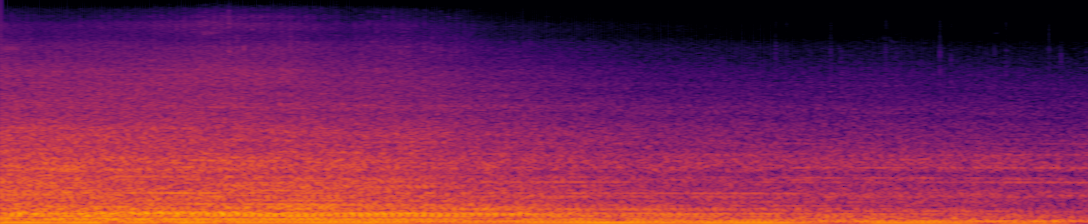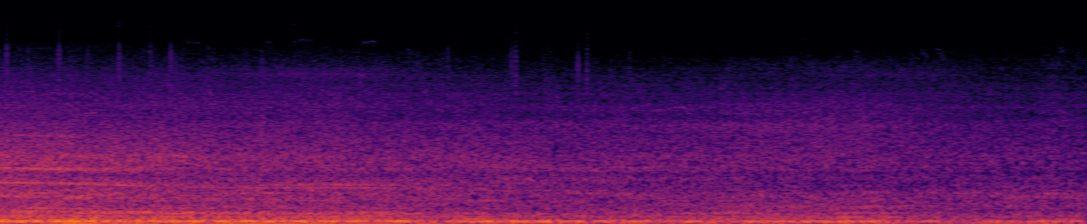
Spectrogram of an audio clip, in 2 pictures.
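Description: Passenger train passing close and pulling away: a loud rumble of engine and wheels on rail that fades steadily over several seconds as the train leaves.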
